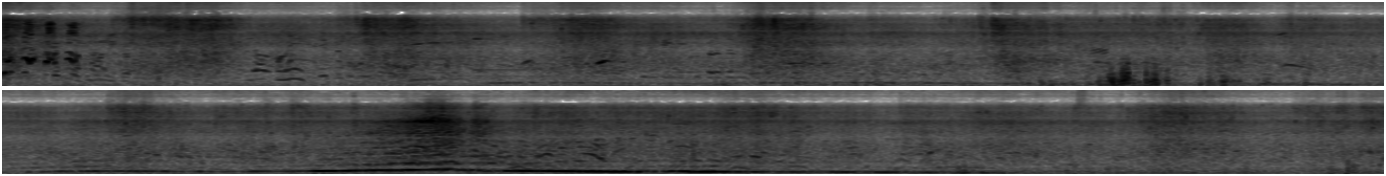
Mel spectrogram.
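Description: Small waves lap and splash against the shore.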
